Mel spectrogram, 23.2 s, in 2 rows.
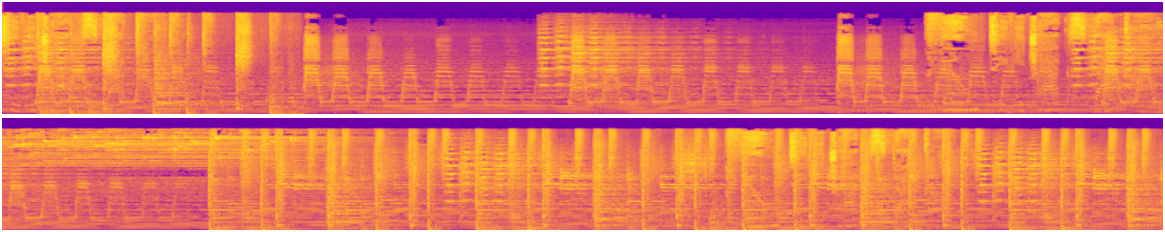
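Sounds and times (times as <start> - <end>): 
instrumental hip hop beat: 0.0 - 9.2, 10.8 - 23.2.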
